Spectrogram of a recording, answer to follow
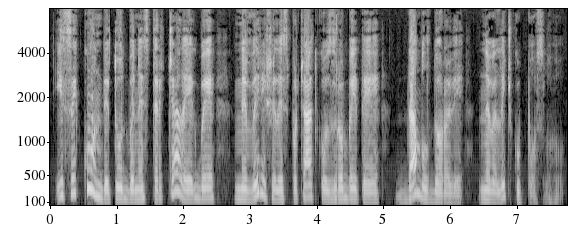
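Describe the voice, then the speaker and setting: A man voicing an unflappable teenage prankster boy who talks calmly and teasingly. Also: on the high side, moderate pace, hardly any pauses, dry recording, clean studio sound.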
